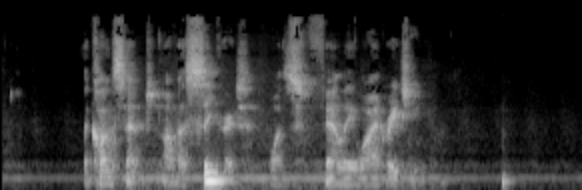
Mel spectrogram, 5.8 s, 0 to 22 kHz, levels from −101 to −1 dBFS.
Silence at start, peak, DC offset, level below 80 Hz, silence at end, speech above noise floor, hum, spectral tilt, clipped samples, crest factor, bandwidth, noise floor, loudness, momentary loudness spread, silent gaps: 0.85 s; -6 dBFS; under 0.1%; -58 dBFS; 0.7 s; 42 dB; none; -4 dB/octave; under 0.1%; 22 dB; 16 kHz; -69 dBFS; -27 LUFS; 25 LU; none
